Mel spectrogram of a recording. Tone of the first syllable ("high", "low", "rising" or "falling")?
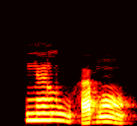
high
